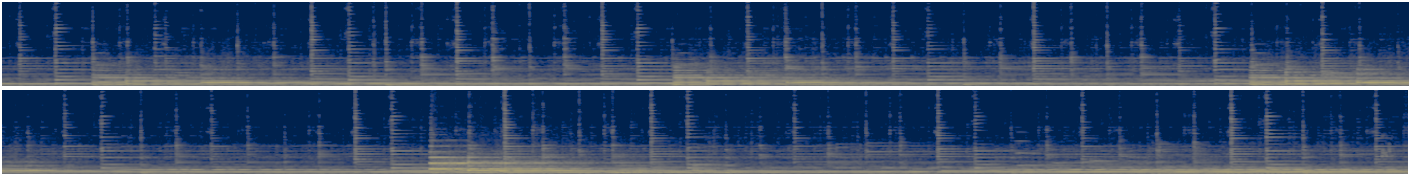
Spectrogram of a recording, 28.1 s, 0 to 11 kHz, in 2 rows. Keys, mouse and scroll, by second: 2.9 click, 4.2 shift+middle click, 4.9-7.1 scroll down 23, 7.2-8.9 drag, 9.5 Tab, 10.4 Tab, 11.1 a, 12.3 click, 13.2-15.1 drag, 16.4 click, 18.9-21.6 drag, 21.6 Tab, 23.0-24.6 drag, 24.6-26.3 drag, 28.0 scroll down 2.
